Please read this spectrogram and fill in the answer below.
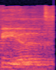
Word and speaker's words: build: Build, nem úgy mondod, hogy build, hanem build, tehát egy I hangzás van az U helyett.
